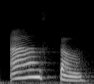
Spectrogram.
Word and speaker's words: instinct: instinct instinct instinct غريزة.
